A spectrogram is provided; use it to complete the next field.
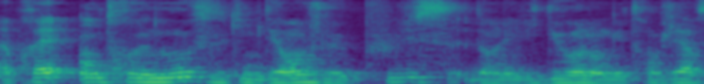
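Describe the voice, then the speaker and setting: Amid noticeable background noise and audible room echo, a man at medium pitch talks at a fairly quick pace with fairly even intonation. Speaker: language-learning youtuber. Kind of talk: casual Q&A monologue. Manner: fast; hesitant with fillers.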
